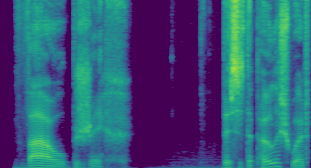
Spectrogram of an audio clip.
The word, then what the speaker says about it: Wałbrzych: It is pronounced as Wałbrzych. Wałbrzych.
